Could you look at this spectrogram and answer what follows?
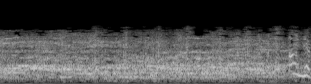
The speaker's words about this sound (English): Look at all those people. Listen to them cheer.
